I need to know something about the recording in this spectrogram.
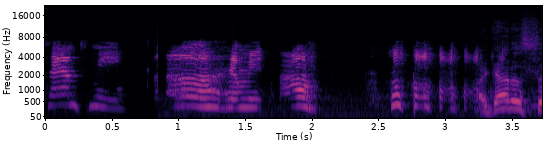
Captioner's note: laughs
